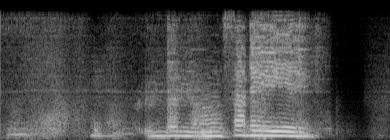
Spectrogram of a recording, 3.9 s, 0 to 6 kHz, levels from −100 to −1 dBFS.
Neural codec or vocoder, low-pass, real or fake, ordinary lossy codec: codec, 44.1 kHz, 0.9 kbps, DAC; 5.4 kHz; fake; none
